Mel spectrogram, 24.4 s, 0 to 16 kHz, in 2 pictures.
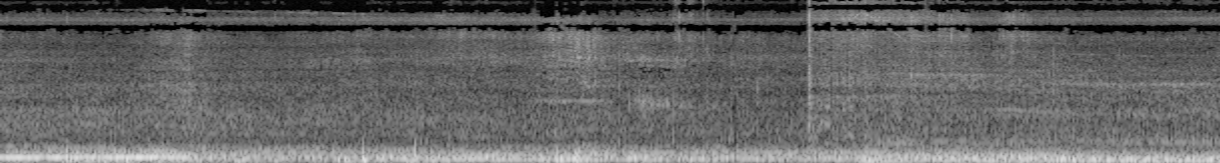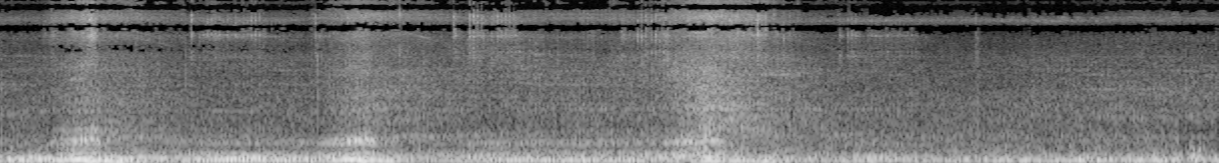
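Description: A 2024 Ford F-150 STX truck's 2.7-liter EcoBoost turbo engine cranks on a cold start and fires up, then settles into a steady, fairly loud idle with a few slight rises in revs.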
